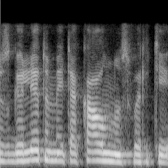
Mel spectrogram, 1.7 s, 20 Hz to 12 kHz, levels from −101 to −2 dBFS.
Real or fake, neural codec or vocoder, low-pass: real; none; 7.2 kHz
